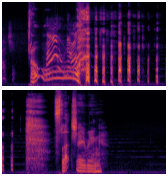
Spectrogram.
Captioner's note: laughing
